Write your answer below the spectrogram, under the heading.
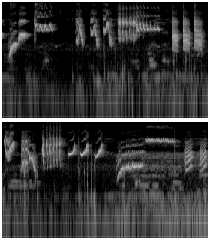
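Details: Asian pied starling song used as a lure to coax a sulking, silent starling into singing again: a lively medley of rising whistles, buzzy rattling bursts and sharp chirps in quick succession, with a steady whistled note near the end.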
